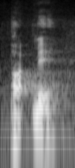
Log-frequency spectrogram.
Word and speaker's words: Padme: Padme, if you pronounce it right, is Padme.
